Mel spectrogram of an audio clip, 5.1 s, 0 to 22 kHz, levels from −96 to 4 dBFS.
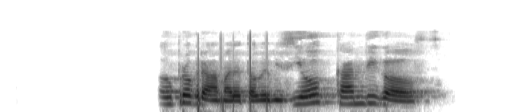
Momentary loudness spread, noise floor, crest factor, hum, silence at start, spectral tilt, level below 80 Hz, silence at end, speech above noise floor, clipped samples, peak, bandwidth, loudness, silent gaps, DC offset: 8 LU; under -90 dBFS; 16 dB; none; 1.6 s; -7 dB/octave; -54 dBFS; 0.9 s; over 75 dB; under 0.1%; -2 dBFS; 7.8 kHz; -15 LUFS; none; under 0.1%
